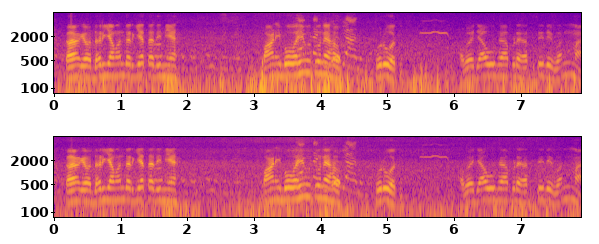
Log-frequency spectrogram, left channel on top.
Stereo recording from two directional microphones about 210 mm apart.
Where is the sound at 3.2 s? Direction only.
5° left (ahead or behind).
